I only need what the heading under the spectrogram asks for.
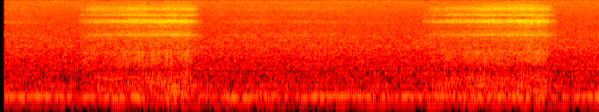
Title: The little girl is snoring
